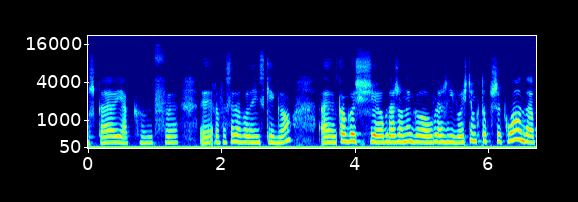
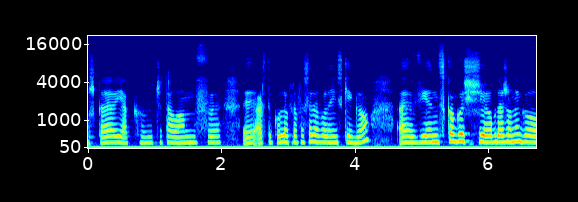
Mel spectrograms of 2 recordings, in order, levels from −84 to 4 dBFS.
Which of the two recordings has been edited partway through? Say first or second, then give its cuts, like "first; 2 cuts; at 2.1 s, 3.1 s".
first; 4 cuts; at 1.0 s, 1.9 s, 3.7 s, 5.2 s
